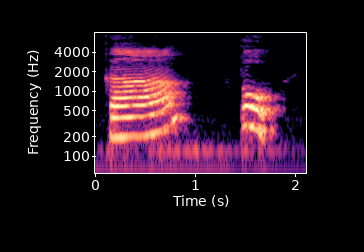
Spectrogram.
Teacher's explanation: na palavra campo, tem que estar nasalizado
